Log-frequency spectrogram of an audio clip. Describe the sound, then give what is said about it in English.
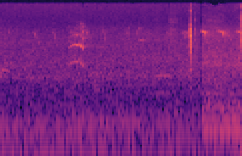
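A mother duck that has landed on the railing of a boardwalk gives a few short, nasal calls over a steady outdoor rumble, followed by a brief scuffing noise and a lower hum. “So weird that this duck has now flown up and landed on the railing of the boardwalk.”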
